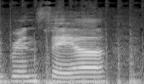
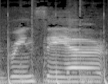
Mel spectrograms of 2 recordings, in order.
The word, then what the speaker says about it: Brinsea: me we have the brinsea incubator brainsaya or brincy or however you want to pronounce it this is the octagon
